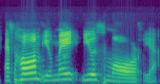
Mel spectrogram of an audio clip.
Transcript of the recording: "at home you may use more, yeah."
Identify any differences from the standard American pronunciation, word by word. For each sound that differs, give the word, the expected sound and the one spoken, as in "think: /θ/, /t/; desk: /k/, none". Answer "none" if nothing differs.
more: /ɹ/, /l/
